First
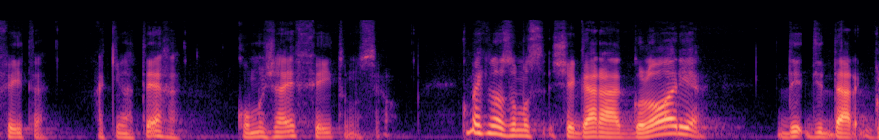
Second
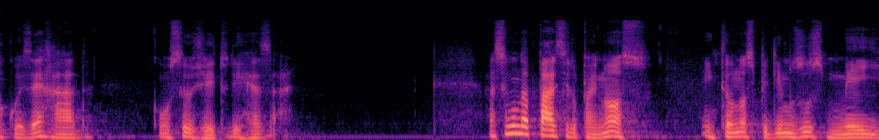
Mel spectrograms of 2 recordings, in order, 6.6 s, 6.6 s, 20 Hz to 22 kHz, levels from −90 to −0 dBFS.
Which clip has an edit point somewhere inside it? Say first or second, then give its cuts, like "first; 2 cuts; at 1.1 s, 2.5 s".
first; 1 cut; at 3.4 s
